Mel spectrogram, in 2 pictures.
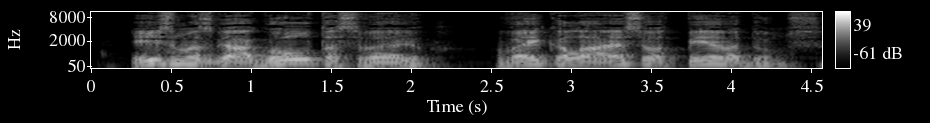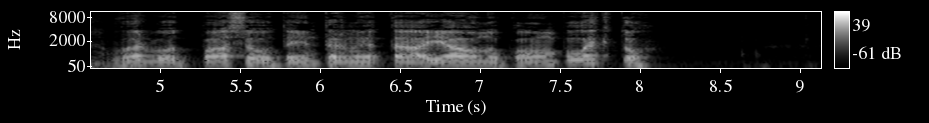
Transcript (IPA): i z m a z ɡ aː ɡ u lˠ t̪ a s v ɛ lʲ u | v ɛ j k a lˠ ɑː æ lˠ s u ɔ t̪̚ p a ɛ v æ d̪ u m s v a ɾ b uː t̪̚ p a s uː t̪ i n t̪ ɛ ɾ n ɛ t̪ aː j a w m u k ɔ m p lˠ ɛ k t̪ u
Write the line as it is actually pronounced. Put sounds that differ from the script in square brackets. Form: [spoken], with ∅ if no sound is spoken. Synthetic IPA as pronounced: i z m a z ɡ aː ɡ u lˠ t̪ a s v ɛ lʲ u | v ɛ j k a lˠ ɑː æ [∅] s u ɔ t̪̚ p [i] ɛ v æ d̪ u m s v a ɾ b uː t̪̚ p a s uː t̪ i n t̪ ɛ ɾ n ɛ t̪ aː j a w [n] u k ɔ m p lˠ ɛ k t̪ u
